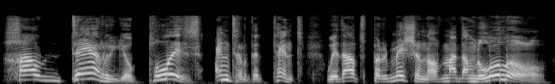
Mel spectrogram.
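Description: A man voicing a bad-tempered fake fortune-teller woman who shouts in a put-on odd accent and broken English. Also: mid-range voice, big pitch swings, a little slow, no echo, studio quality, voice pushed up. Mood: furious. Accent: put-on odd foreign accent. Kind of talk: audiobook character reading.

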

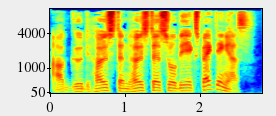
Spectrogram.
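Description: A man's voice: lowish voice, animated, normal speed, no room sound, studio quality, voice pushed up, lightly acted. A man voicing a big, bluff colonial in an audiobook, breezy, hearty and eager to be sociable. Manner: breezy, hospitable, hail-fellow. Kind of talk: audiobook character dialogue.

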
